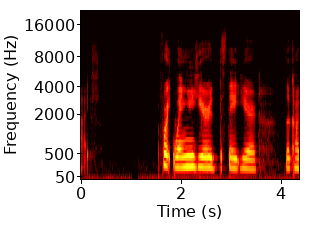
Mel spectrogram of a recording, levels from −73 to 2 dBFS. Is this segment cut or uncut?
cut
